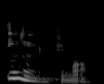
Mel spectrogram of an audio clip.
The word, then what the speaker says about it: ínfimo: E aqui a tônica, a sílaba forte é a primeira ínfimo significa mínimo, insignificante.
